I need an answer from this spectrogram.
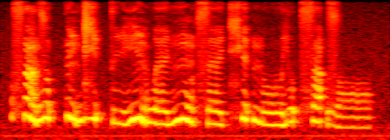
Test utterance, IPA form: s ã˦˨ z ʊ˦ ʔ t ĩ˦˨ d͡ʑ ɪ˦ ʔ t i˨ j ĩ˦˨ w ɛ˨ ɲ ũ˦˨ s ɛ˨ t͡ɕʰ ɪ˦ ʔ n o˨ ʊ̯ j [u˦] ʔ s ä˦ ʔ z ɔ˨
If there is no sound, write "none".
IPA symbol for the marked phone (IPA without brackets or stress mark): ʊ˦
